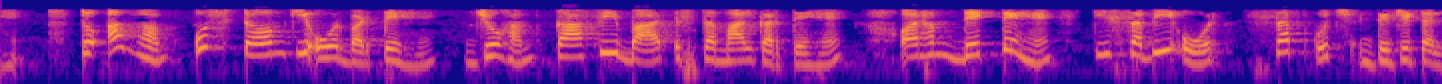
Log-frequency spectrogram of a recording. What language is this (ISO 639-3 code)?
hin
